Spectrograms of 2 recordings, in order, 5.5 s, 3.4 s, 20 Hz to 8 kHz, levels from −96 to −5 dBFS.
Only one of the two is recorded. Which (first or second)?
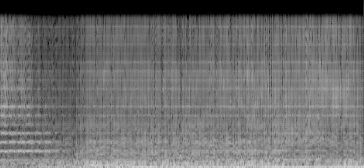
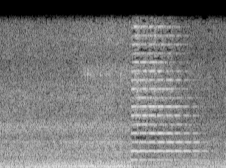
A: second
